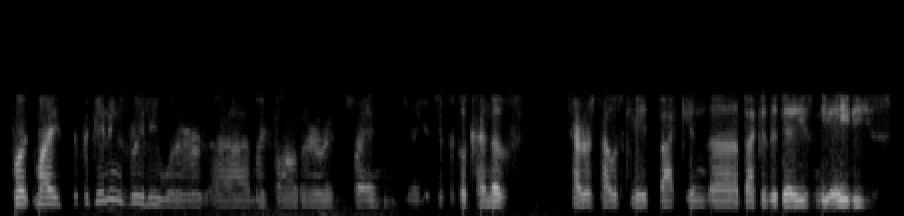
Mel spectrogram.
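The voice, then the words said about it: Irish Cork accent. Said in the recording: “a bit of a Cork tinge”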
